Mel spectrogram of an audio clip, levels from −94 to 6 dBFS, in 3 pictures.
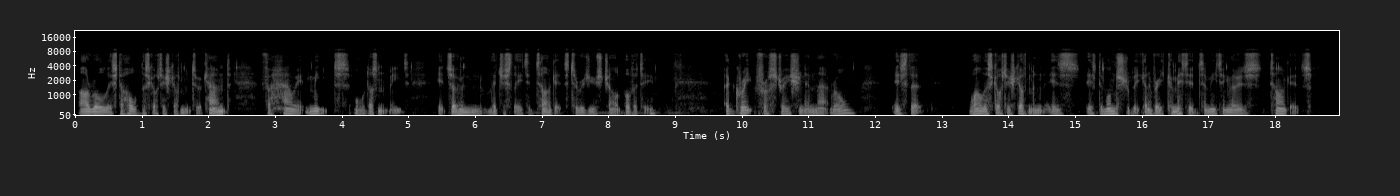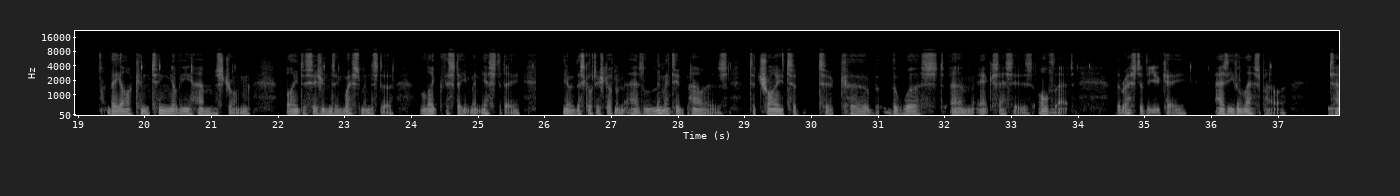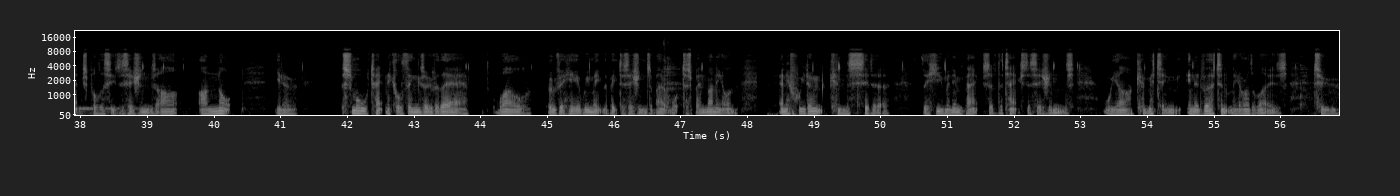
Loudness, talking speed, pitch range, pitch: -49 LUFS, 140 wpm, 95-110 Hz, 100 Hz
